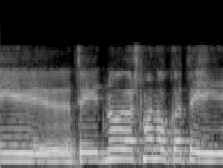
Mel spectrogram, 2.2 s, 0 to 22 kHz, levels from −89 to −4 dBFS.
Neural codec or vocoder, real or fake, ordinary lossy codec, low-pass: none; real; AAC, 48 kbps; 7.2 kHz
